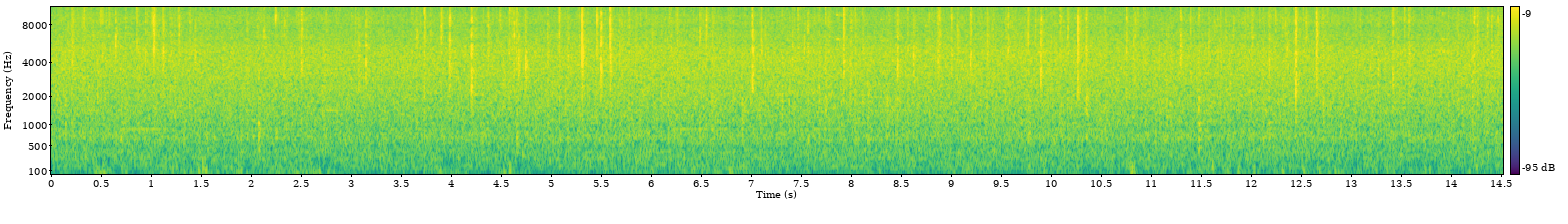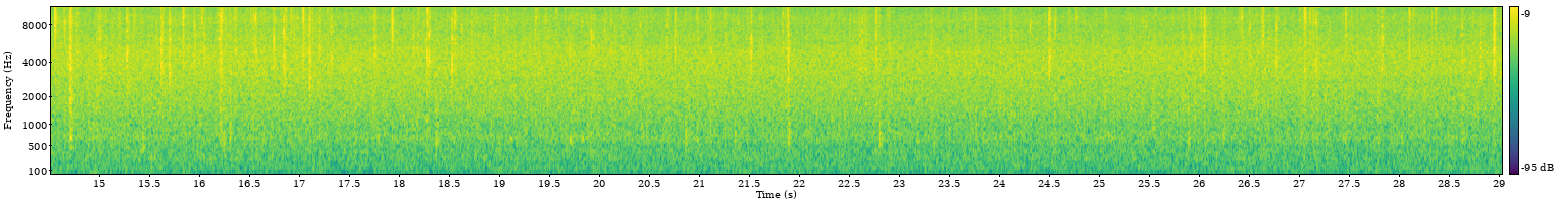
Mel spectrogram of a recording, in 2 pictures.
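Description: Rain falling steadily in a thunderstorm: an even hiss with many sharp ticks of individual drops striking close by.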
